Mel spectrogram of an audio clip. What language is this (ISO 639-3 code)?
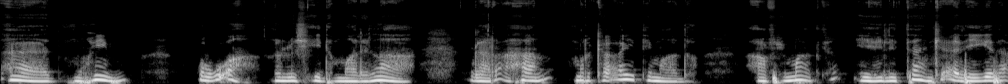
som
